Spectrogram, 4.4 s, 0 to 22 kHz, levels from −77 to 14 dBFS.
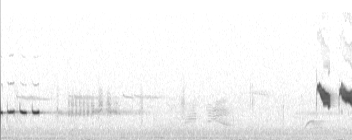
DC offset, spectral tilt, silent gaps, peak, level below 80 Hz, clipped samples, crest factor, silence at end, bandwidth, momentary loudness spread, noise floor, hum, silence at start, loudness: under 0.1%; 4.5 dB/octave; none; -4 dBFS; -58 dBFS; under 0.1%; 18 dB; 0 s; over 20 kHz; 5 LU; -51 dBFS; none; 0 s; -14 LUFS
